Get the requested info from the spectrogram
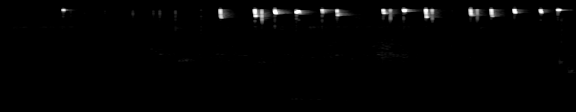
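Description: Baby large-footed myotis (Myotis adversus, a fishing bat) squeaking with its dummy in its mouth: one high, short squeak about half a second in, then from about a second and a half a quick run of sharp squeaks, about five a second.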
